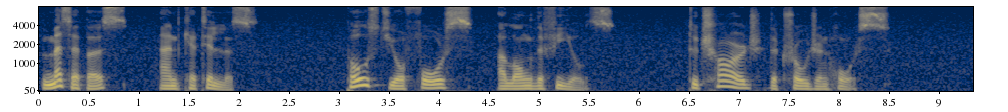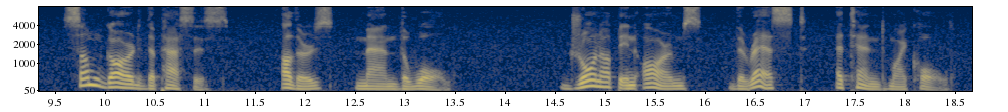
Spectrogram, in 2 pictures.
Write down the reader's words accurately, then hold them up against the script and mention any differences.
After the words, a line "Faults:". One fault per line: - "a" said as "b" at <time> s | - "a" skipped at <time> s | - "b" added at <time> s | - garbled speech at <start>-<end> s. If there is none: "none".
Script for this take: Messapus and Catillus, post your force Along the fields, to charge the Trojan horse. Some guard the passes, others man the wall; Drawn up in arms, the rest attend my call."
Messapus and Catillus, post your force Along the fields, to charge the Trojan horse. Some guard the passes, others man the wall; Drawn up in arms, the rest attend my call."
Faults:
none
